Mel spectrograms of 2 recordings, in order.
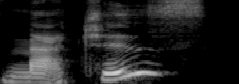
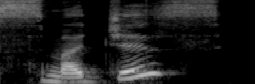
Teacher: we use the is sound and these verbs will have an extra syllable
